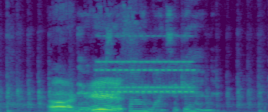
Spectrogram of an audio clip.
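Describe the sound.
A telephone rings with a steady, high electronic tone, partly masked by a louder, wavering voice-like sound over it.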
